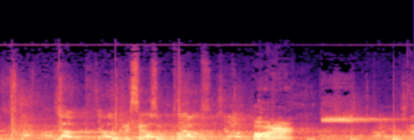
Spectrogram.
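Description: Spectators shouting in a school gym during a volleyball game, with thuds of the ball among the voices. A loud drawn-out yell rises and falls about two and a half seconds in, and a faint steady high tone sounds near the end.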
